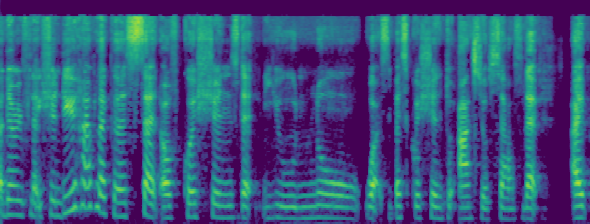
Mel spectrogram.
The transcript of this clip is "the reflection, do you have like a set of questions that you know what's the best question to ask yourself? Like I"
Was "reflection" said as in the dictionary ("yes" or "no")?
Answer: yes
